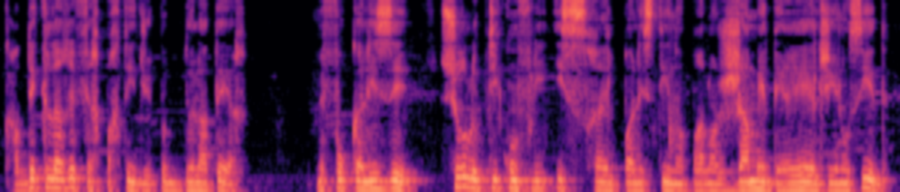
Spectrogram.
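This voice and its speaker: A man's voice: on the low side, steady tone, normal speed, darkish tone, breathy edge. A man giving an argumentative reply monologue to a video blogger, speaking combatively and straight at his critic. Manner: combative, addresses critic directly.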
